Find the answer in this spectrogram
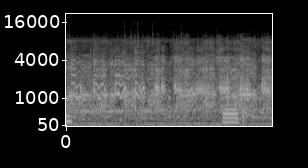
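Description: Caged laying hens clucking, a scatter of short, high calls overlapping one another.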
